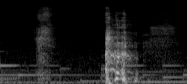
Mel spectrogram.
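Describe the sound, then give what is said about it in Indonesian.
A single harsh cough bursts out midway, preceded by a soft breathy exhale, with a faint steady hum in the background and no talking. “batuk kayak gini ya gitu”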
